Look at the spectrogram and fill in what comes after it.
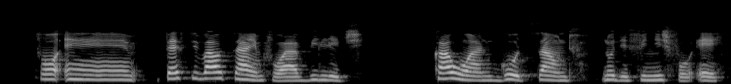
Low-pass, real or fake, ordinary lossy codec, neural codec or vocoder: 7.2 kHz; real; none; none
